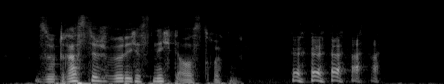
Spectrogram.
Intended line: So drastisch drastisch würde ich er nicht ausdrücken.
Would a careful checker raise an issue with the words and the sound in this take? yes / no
yes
